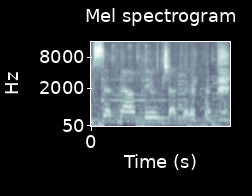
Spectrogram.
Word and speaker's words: Satnam Deuchakar: And because my father called us Deuchakar, I pronounced my name Satnam Deuchakar.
